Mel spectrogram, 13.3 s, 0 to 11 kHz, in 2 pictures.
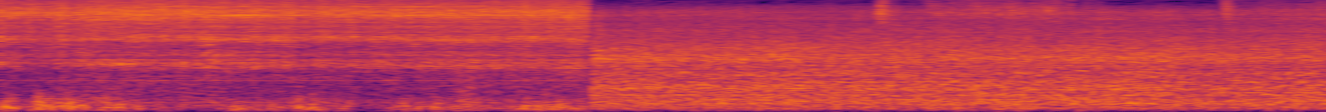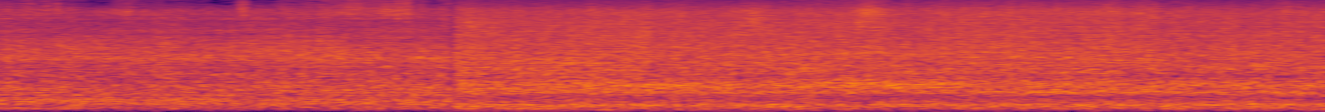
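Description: Steam escaping from the steam locomotive Flagg Coal Co. No. 75, a loud steady hiss. Its tone changes abruptly twice, about three and nine seconds in.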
